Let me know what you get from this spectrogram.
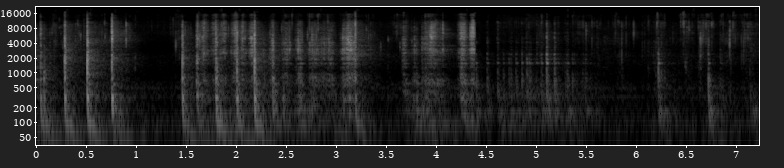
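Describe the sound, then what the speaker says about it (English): A knife cuts through skillet lasagna in a cast iron skillet, giving a run of close scraping and rasping strokes with irregular taps against the pan, busy at first and then sparser. "now I'm going to slice it into 6 pieces."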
